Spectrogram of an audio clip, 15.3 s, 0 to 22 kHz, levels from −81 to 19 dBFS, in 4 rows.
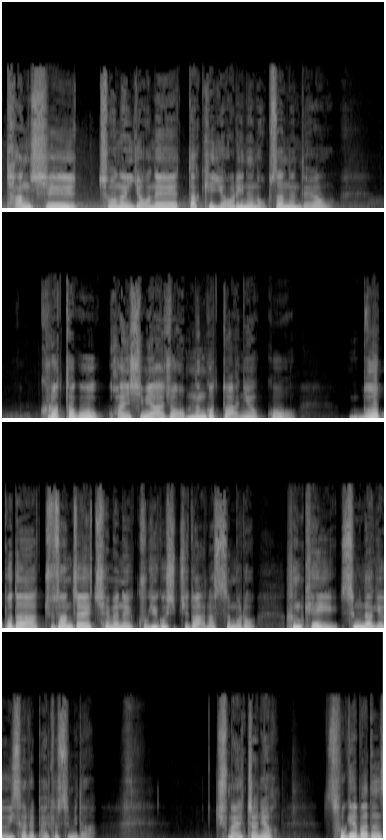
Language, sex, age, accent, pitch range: Korean, male, 30-49, native, 120-190 Hz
